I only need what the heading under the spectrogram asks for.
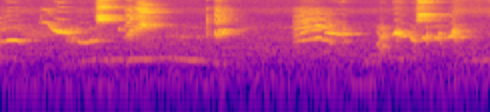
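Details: Ngeriwik call of an Oriental magpie-robin, meant to prompt young birds into song: a run of short whistled chirps and sharp squeaks alternating with scratchy, rasping bursts in quick phrases, with a soft low hum underneath.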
